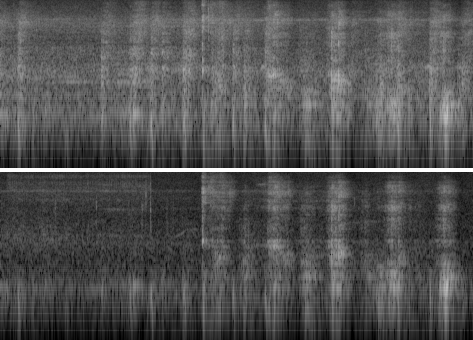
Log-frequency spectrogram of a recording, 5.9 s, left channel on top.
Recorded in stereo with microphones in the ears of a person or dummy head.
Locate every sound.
2.5 s chewing: 20° left (ahead or behind), 3 m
